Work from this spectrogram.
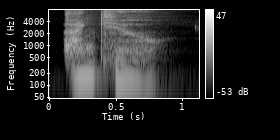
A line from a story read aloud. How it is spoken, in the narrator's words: whispered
